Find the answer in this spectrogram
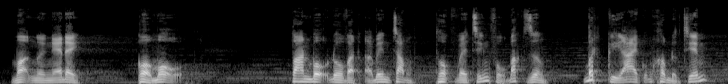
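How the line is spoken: Loud announcement. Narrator (Vietnamese): Lê Sư Trưởng lớn tiếng

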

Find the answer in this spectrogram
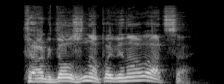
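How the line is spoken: Growled. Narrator (Russian): рыкнул тот

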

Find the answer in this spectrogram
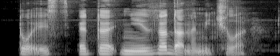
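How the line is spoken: Calm acceptance. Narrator (Russian): спокойно принял ее ответ Дан Реган

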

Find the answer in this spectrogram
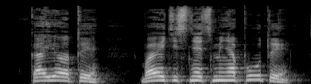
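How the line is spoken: Shouting again. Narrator (Russian): снова крикнул Тачунка Витка

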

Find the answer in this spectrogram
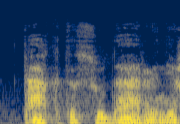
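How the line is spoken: Whispering. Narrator (Russian): шептал он

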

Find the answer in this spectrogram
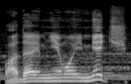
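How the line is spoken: Menacing yell. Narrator (Russian): грозно завопил я

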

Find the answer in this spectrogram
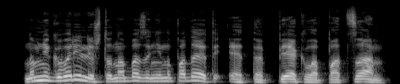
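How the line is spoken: Barked. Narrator (Russian): рявкнул на него Дональд

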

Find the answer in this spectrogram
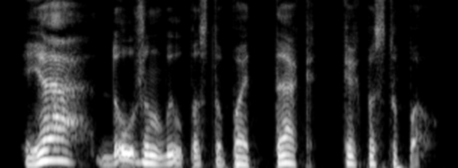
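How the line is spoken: Dying man's whisper. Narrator (Russian): шепнул он мне на смертном одре

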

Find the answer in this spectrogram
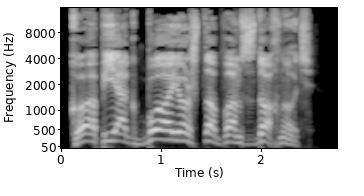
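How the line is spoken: Roared. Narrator (Russian): взревел Катон

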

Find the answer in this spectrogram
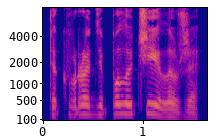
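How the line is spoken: Uncertain. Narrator (Russian): неуверенно отвечал

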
